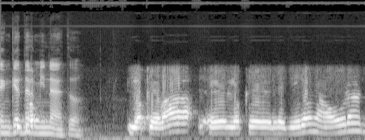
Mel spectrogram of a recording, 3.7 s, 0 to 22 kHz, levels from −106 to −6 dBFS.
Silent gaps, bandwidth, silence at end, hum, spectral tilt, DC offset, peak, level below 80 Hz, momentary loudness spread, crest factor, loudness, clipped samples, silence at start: none; over 20 kHz; 0 s; none; -7 dB/octave; under 0.1%; 0 dBFS; -48 dBFS; 8 LU; 14 dB; -14 LUFS; under 0.1%; 0 s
